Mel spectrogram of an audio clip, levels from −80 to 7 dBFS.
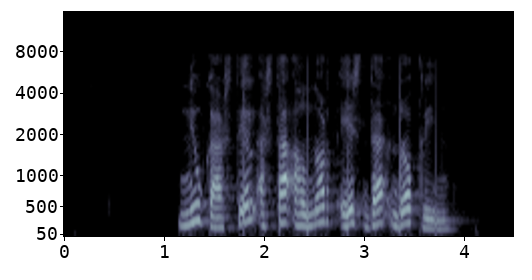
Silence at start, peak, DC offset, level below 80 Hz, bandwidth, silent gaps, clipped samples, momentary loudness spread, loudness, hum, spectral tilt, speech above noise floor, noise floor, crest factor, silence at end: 1.15 s; -10 dBFS; under 0.1%; -68 dBFS; 8.2 kHz; none; under 0.1%; 10 LU; -29 LUFS; none; -6 dB/octave; over 62 dB; under -90 dBFS; 20 dB; 0.65 s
